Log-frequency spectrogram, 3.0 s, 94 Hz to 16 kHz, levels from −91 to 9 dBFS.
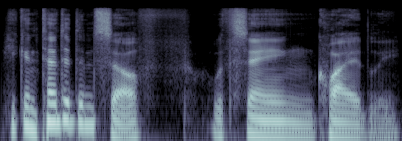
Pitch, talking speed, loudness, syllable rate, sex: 110 Hz, 120 wpm, -20 LUFS, 3.6 syllables/s, male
